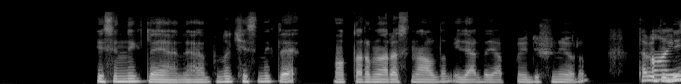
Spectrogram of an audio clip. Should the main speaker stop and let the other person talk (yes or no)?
no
